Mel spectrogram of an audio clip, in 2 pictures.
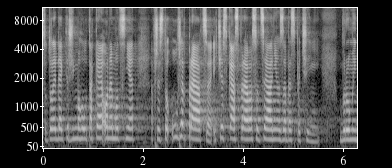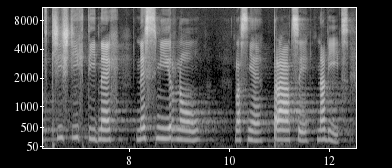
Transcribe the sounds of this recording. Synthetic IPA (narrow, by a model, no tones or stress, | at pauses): sowt̪olɪdɛːk̚t̪ɛr̝iːmo̞ɦo̞wt̪akɛːʔo̞nɛmo̞t͡sɲɪt̪̚ʔapr̝̥ɛst̪o̞ʔuːrat̪̚pɾaːt͡sɛʔɪt͡ʃɛskaːspɾaːvaso̞t͡sɪaːlɲiːɦo̞zabɛspɛt͡ʃɛɲiː | budowmiːt̪fpr̝̥iːʃciːxt̪iːdnɛxnɛsmiːɾnow | vlast̪ɲɛpɾaːt͡sɪnaviːt͡s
